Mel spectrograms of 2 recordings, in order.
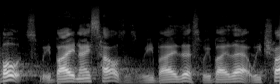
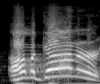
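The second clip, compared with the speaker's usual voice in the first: loud exclaim; 10 semitones higher, 11 dB louder than usual. Real, not acted. Congregant answers, preacher echoes loudly.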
